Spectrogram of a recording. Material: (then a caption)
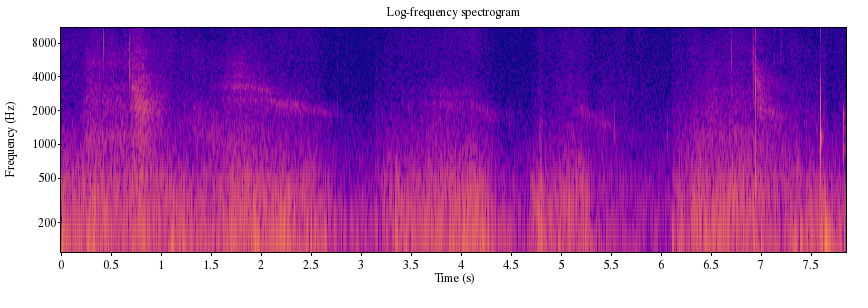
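Synthetic fur. Fingertips of both hands rub and scratch a fluffy grey synthetic-fur windscreen over a microphone throughout. The sound is a close, muffled, mostly low rumbling rustle that swells and fades in waves, dropping to quieter lulls between passes. Brief bright, scratchy crackles poke through near the start and toward the end.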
